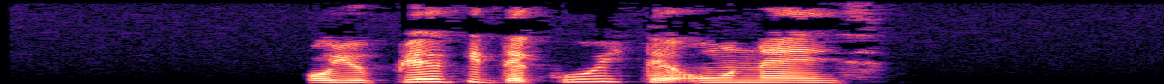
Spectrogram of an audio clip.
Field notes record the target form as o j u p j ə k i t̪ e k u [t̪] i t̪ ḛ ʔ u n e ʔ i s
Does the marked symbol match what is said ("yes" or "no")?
no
